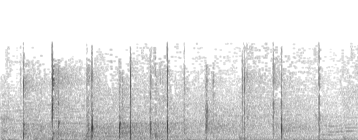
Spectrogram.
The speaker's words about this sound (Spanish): así que vamos a darle un aplauso.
